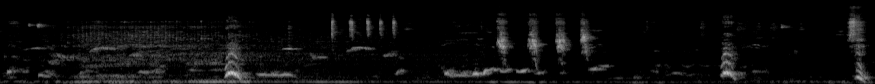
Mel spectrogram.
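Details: Magpie-robin with short whistles and loud, sharp clicking notes spaced irregularly, plus a low harsh note and faint background hum.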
